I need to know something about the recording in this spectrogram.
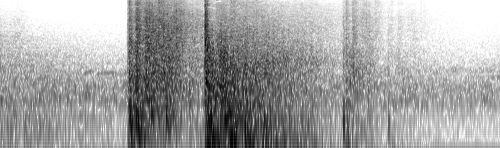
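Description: A heavy body crashes hard onto the ground.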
